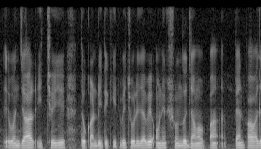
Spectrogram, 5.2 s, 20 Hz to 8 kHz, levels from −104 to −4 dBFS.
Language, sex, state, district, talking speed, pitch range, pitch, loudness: Bengali, male, West Bengal, Paschim Medinipur, 150 wpm, 115-125 Hz, 120 Hz, -34 LUFS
